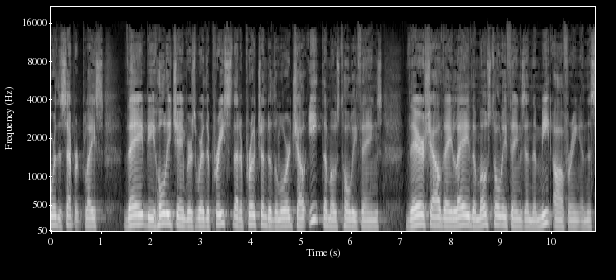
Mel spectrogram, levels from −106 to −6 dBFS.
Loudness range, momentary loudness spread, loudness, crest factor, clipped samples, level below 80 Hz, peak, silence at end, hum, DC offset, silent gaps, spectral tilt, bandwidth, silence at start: 3 LU; 9 LU; -28 LUFS; 20 dB; under 0.1%; -74 dBFS; -8 dBFS; 0 s; none; under 0.1%; none; -5 dB/octave; 15.5 kHz; 0 s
